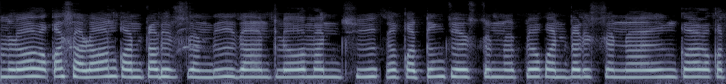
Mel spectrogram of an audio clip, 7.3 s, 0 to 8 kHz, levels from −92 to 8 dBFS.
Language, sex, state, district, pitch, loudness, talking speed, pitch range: Telugu, female, Andhra Pradesh, Anantapur, 260 Hz, -26 LUFS, 80 wpm, 255-265 Hz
